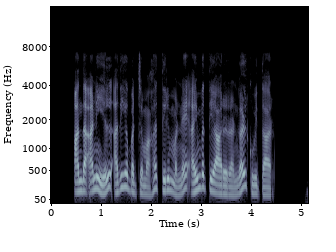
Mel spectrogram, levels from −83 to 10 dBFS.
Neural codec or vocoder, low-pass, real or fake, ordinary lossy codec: none; 7.2 kHz; real; none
